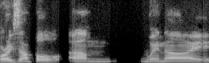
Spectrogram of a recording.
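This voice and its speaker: A man speaks with a Japanese accent and ordinary pitch variation. The sound is dry and close with no echo, against a quiet background. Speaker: teacher and storyteller. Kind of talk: interview conversation. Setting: podcast interview. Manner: halting, with frequent fillers and restarts.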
